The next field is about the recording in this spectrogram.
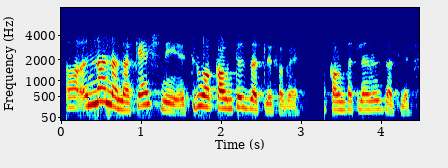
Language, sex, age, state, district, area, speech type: Goan Konkani, female, 45-60, Goa, Salcete, urban, conversation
